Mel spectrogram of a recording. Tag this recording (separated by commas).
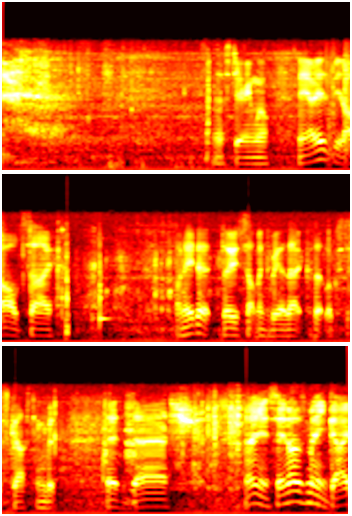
Speech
